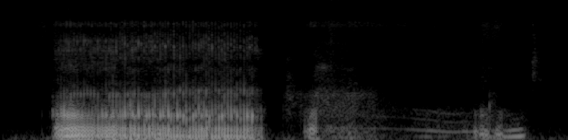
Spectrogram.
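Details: Sleeping American Bully on a bed giving a long, loud, rattling snore of about two seconds, followed by softer wheezy breaths and a faint whistling exhale in a small room.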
